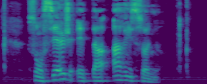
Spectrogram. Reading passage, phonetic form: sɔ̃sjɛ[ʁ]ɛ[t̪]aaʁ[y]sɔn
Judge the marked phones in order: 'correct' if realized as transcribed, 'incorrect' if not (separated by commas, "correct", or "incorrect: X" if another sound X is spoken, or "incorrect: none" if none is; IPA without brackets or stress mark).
incorrect: ʒ, correct, incorrect: i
